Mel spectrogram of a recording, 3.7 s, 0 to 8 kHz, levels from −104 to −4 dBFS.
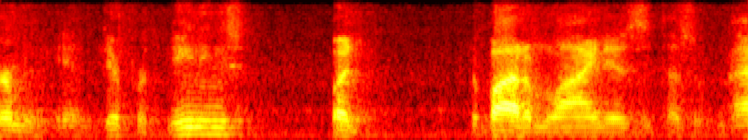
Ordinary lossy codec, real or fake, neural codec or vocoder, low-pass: Opus, 16 kbps; real; none; 7.2 kHz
